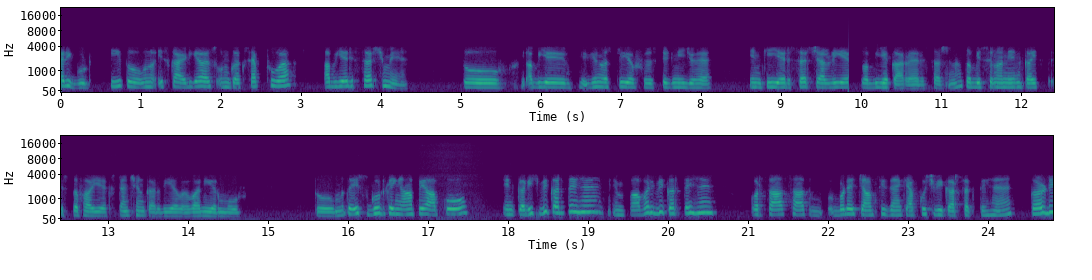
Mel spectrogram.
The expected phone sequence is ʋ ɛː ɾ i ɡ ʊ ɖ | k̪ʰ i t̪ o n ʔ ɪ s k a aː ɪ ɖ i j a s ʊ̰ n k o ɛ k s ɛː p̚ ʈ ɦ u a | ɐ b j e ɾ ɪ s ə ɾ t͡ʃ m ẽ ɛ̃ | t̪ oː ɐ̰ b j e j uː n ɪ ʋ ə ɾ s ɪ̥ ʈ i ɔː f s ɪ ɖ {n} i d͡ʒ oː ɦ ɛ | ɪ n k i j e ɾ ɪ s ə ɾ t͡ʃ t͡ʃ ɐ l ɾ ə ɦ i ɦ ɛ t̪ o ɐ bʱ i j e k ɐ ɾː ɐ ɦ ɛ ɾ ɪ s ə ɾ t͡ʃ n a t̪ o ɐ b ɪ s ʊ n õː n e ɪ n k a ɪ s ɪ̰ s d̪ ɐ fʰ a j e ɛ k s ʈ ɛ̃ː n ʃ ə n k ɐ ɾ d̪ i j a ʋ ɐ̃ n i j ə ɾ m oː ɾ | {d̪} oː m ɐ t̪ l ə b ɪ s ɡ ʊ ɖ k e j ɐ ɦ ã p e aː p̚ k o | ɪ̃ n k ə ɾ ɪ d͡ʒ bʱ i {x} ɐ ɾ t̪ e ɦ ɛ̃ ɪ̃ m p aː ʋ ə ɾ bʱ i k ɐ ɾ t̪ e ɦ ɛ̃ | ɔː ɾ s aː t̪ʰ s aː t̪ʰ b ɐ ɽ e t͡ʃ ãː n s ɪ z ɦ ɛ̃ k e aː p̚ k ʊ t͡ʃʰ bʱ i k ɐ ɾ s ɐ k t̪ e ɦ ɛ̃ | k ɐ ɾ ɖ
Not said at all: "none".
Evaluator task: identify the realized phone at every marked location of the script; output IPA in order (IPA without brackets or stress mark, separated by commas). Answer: n, t̪, k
